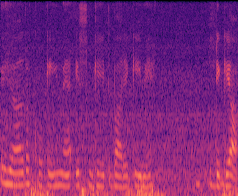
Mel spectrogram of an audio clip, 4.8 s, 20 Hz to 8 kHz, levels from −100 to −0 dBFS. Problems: none marked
